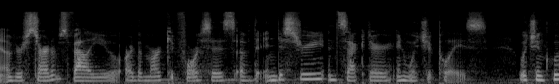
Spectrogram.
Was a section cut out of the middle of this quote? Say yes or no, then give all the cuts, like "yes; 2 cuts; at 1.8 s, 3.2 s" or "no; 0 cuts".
no; 0 cuts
